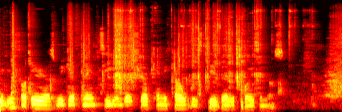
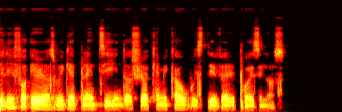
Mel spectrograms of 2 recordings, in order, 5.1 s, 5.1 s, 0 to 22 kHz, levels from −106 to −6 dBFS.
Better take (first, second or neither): second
